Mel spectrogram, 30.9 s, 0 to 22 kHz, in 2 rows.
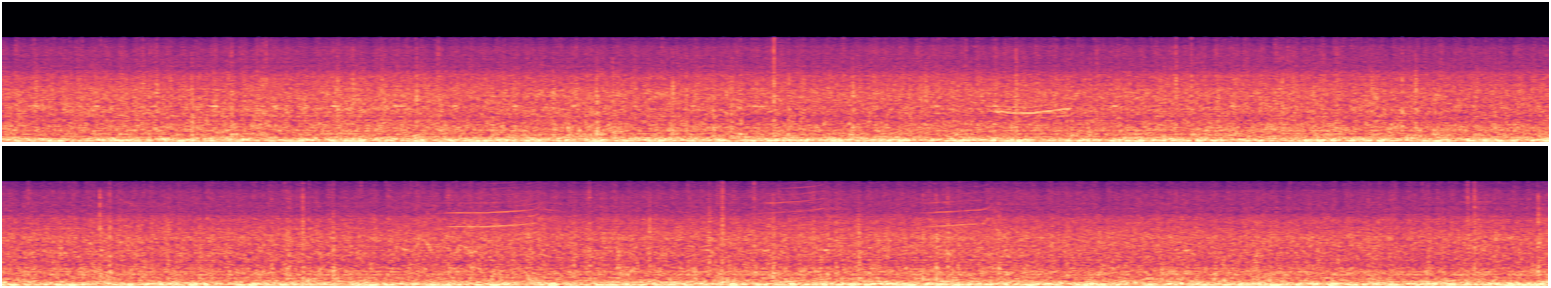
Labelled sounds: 10.1	10.7	killer whale, southern resident, 0.80 to 0.98 kHz
19.8	20.8	killer whale, southern resident, 2.0 to 3.5 kHz
23.0	23.6	killer whale, southern resident, 4.1 to 4.5 kHz
24.6	25.3	killer whale, southern resident, 2.0 to 3.5 kHz

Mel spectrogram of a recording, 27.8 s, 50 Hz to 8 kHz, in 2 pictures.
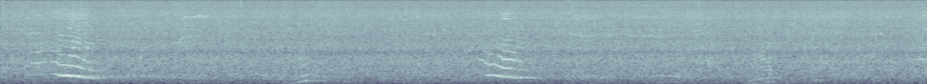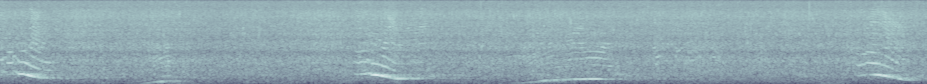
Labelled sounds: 0.4	1.3	humpback whale, 0.84 to 4.8 kHz
2.7	3.1	humpback whale, 4.1 to 4.6 kHz
7.1	7.9	humpback whale, 0.78 to 1.3 kHz
8.6	8.9	humpback whale, 2.1 to 2.2 kHz
13.8	14.4	humpback whale, 0.78 to 1.1 kHz
19.2	19.5	humpback whale, 0.78 to 0.97 kHz
22.6	23.0	humpback whale, 0.94 to 1.3 kHz
26.7	27.2	humpback whale, 0.78 to 1.3 kHz

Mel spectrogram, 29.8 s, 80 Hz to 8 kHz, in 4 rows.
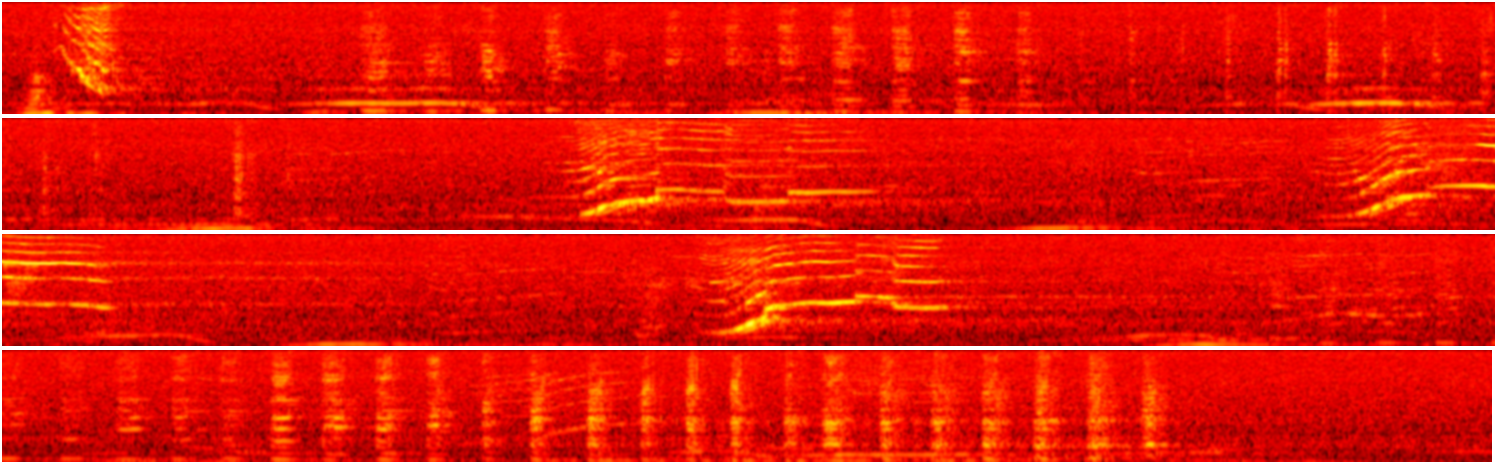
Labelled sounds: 0.2	0.7	humpback whale, 0.80 to 7.2 kHz
10.1	11.9	humpback whale, 0.80 to 8.0 kHz
13.4	15.5	humpback whale, 0.80 to 7.8 kHz
17.4	17.8	humpback whale, 1.4 to 3.1 kHz
18.3	19.8	humpback whale, 0.80 to 7.6 kHz
21.0	21.9	humpback whale, 0.83 to 2.9 kHz

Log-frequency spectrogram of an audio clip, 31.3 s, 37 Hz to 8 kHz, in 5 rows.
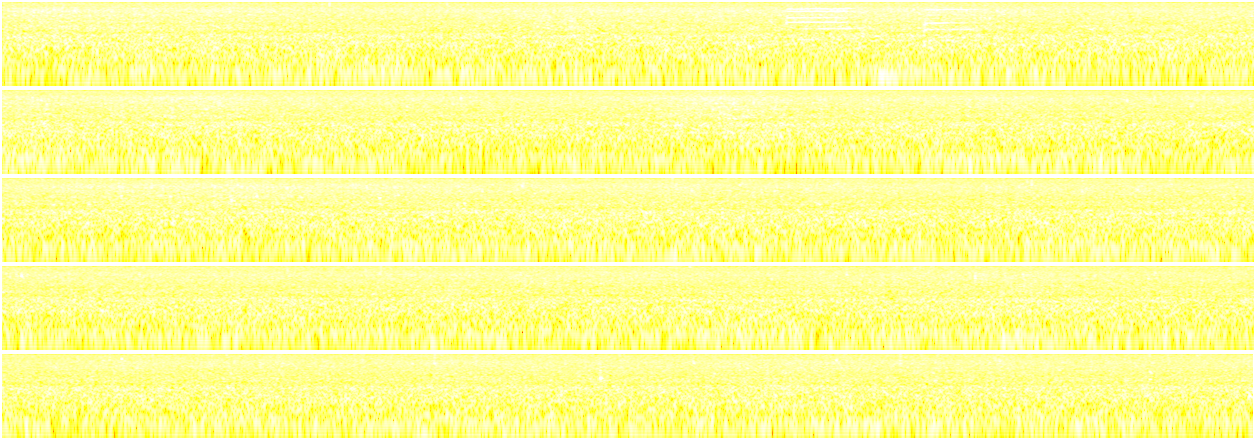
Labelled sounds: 3.9	4.9	killer whale, northern resident, G clan, call N24ii, 1.3 to 5.2 kHz

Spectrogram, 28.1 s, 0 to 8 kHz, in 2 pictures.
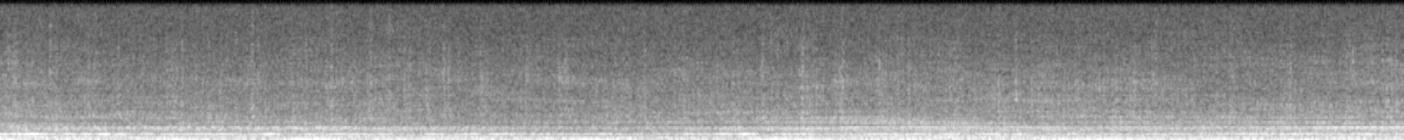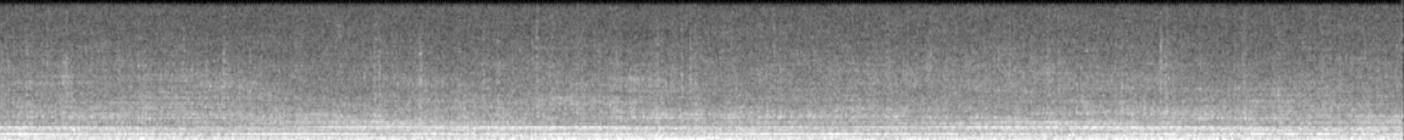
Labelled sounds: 24.4	24.6	vessel noise, 1.5 to 1.6 kHz

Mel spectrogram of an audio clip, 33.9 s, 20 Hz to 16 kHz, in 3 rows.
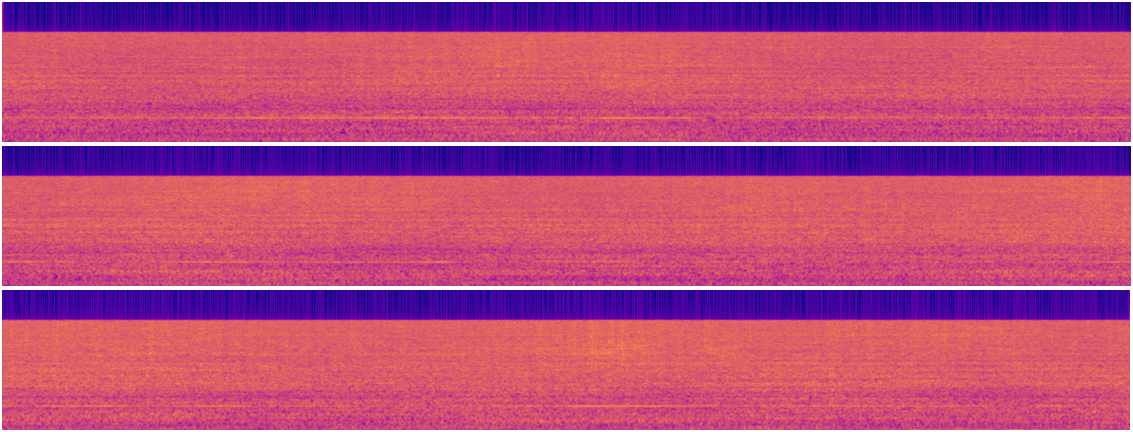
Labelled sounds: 21.8	22.1	vessel noise, 4.7 to 4.9 kHz

